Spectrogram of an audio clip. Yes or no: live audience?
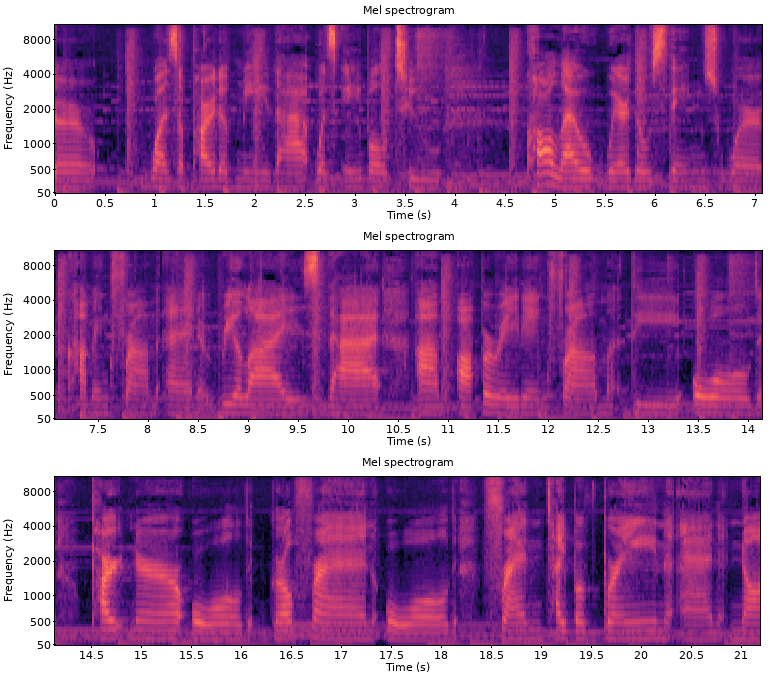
no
